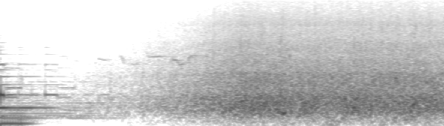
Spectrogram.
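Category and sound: nature, river water flowing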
